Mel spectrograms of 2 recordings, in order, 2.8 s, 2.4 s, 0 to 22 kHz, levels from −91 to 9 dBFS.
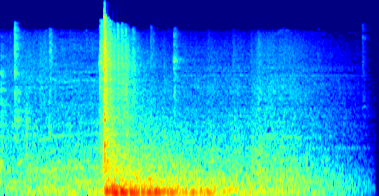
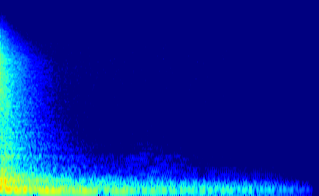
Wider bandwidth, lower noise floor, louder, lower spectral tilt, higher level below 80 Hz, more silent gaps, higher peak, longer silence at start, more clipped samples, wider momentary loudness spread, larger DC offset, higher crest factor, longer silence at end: first, 16 kHz vs 13.5 kHz; second, -42 dBFS vs -62 dBFS; first, -16 LUFS vs -35 LUFS; about the same, -4.5 dB/octave vs -5 dB/octave; first, -18 dBFS vs -46 dBFS; neither; first, 0 dBFS vs -6 dBFS; about the same, 0 s vs 0 s; neither; about the same, 20 LU vs 22 LU; neither; second, 16 dB vs 28 dB; about the same, 0.45 s vs 0.55 s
